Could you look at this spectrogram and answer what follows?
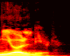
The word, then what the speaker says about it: Mjolnir: Mira, la neta, yo sé cómo se pronuncia por la película de Thor, güey. Que le dicen Mjolnir.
